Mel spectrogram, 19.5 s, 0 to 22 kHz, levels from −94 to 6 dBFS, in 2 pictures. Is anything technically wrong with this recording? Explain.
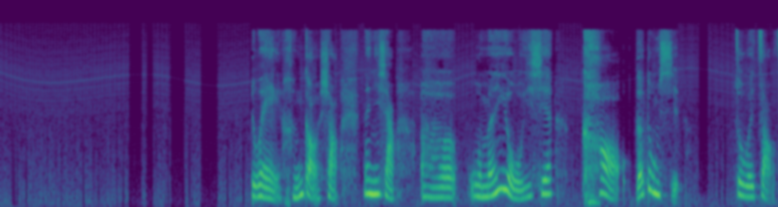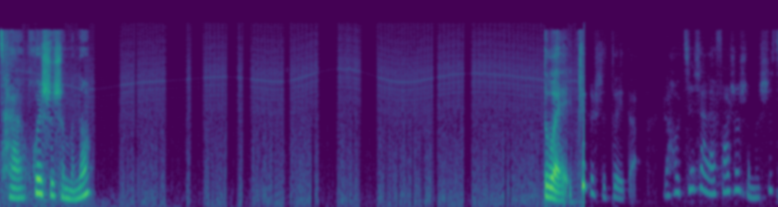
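Yes. Two faults are present.

Computer activity noise runs through the whole speech clip. It is a buzzy, chirping texture pulsing at roughly 70 times a second. It sits about 35 dB below the speech. Processor, graphics or mouse load shifts the ground that the audio circuit shares. The noise follows the computer's activity rather than the speech. So it rises and falls on its own, whatever is being said.

At 17.03 s the speech cuts out abruptly. This is an audio dropout to a faint residue. It lasts to the end, about 2.4 s. The change is a sudden break, not a pause or fade. What remains is a faint leak of the sound, roughly 25 dB below its normal level. The likely cause is the wanted signal being lost upstream. The path after the break stayed live and carried only this residue.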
